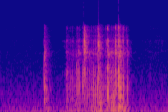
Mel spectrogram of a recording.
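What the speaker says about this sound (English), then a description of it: "I can't help that you have to wait for the shuffling" Tarot cards are shuffled close by in one quick burst, a short papery riffle of about a second with crisp flicks and no talking.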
